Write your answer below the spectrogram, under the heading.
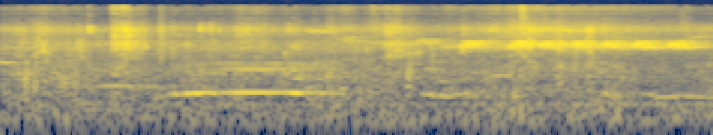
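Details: Pregnant Friesian dairy cow, nine months in calf, six teeth, due to calve for the second time, kept on a dairy farm in Bhangura, Pabna. Gives a short low, steady moo with faint harmonics, while birds chirp higher in the background.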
